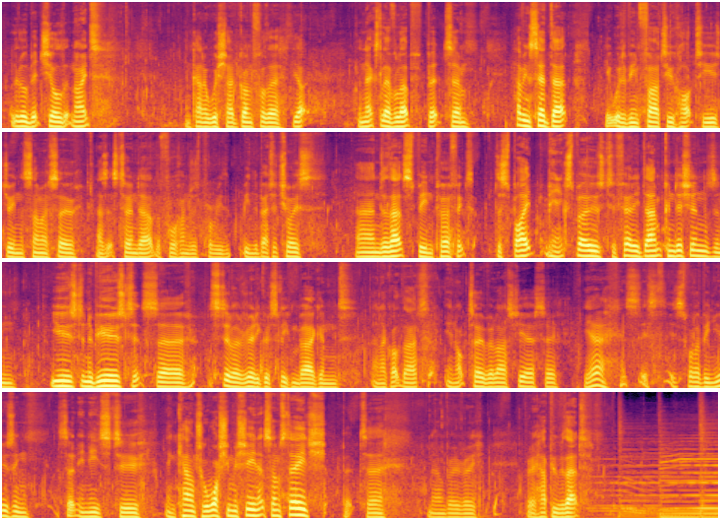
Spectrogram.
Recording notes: This episode was recorded live in my kayak on my penultimate day of my year long solo sea kayaking adventure around Scotland.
